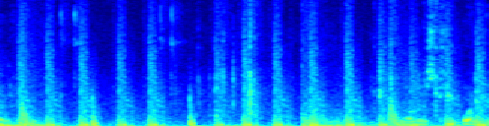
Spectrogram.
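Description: Mortar fire in the sci-fi video game Space Crew: a rapid string of thumping impacts and bursts repeating steadily and loudly throughout, with a dense layered low-end rumble.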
